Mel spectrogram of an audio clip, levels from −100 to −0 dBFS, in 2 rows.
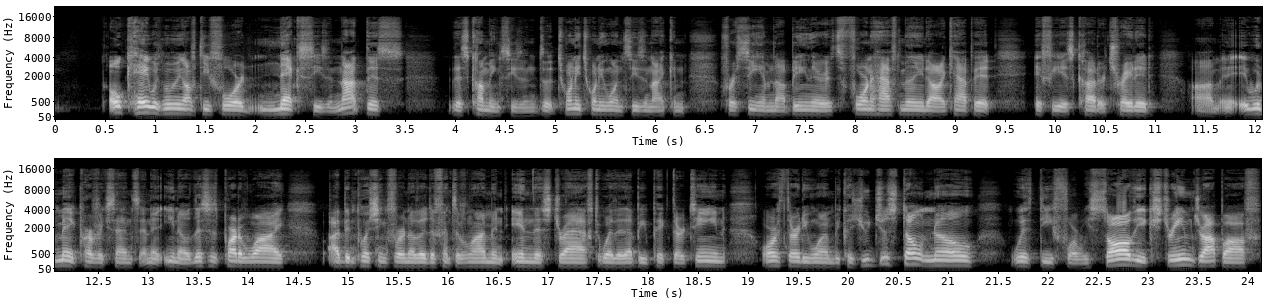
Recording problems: thin; somewhat; fading below 300 Hz

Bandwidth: 16 kHz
